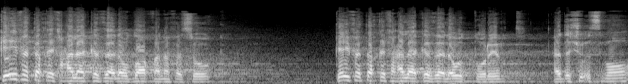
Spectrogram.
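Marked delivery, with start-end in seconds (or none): none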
